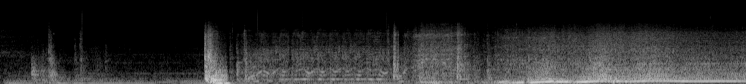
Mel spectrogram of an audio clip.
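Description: A car door shuts with a heavy thunk, then an engine rises in pitch as the vehicle pulls away, its steady drone continuing to the end.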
